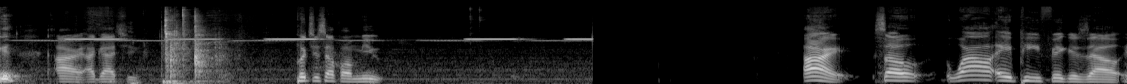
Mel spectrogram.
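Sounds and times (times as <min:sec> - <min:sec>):
speech: 0:00.0 - 0:01.5, 0:03.0 - 0:03.9, 0:08.0 - 0:11.2
smoke alarm beeping: 0:00.0 - 0:06.0.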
